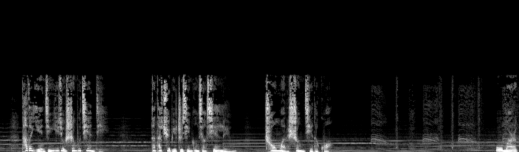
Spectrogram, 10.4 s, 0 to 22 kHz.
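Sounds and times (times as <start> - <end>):
speech: 0.2 - 2.2, 3.0 - 6.7, 9.9 - 10.3
crows cawing harshly: 7.1 - 10.3.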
